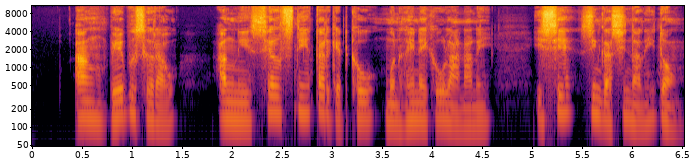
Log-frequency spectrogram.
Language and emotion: Bodo, fearful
